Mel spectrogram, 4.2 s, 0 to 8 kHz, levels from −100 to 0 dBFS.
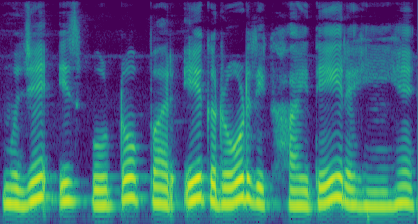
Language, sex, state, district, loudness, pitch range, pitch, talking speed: Hindi, female, Madhya Pradesh, Umaria, -14 LUFS, 170-215 Hz, 180 Hz, 145 wpm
